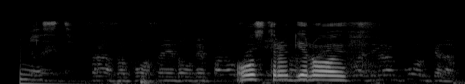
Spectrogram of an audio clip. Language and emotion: Russian, neutral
